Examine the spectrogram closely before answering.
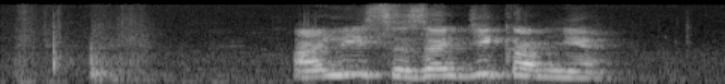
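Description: A young woman speaks nearby, sharply and with feeling.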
